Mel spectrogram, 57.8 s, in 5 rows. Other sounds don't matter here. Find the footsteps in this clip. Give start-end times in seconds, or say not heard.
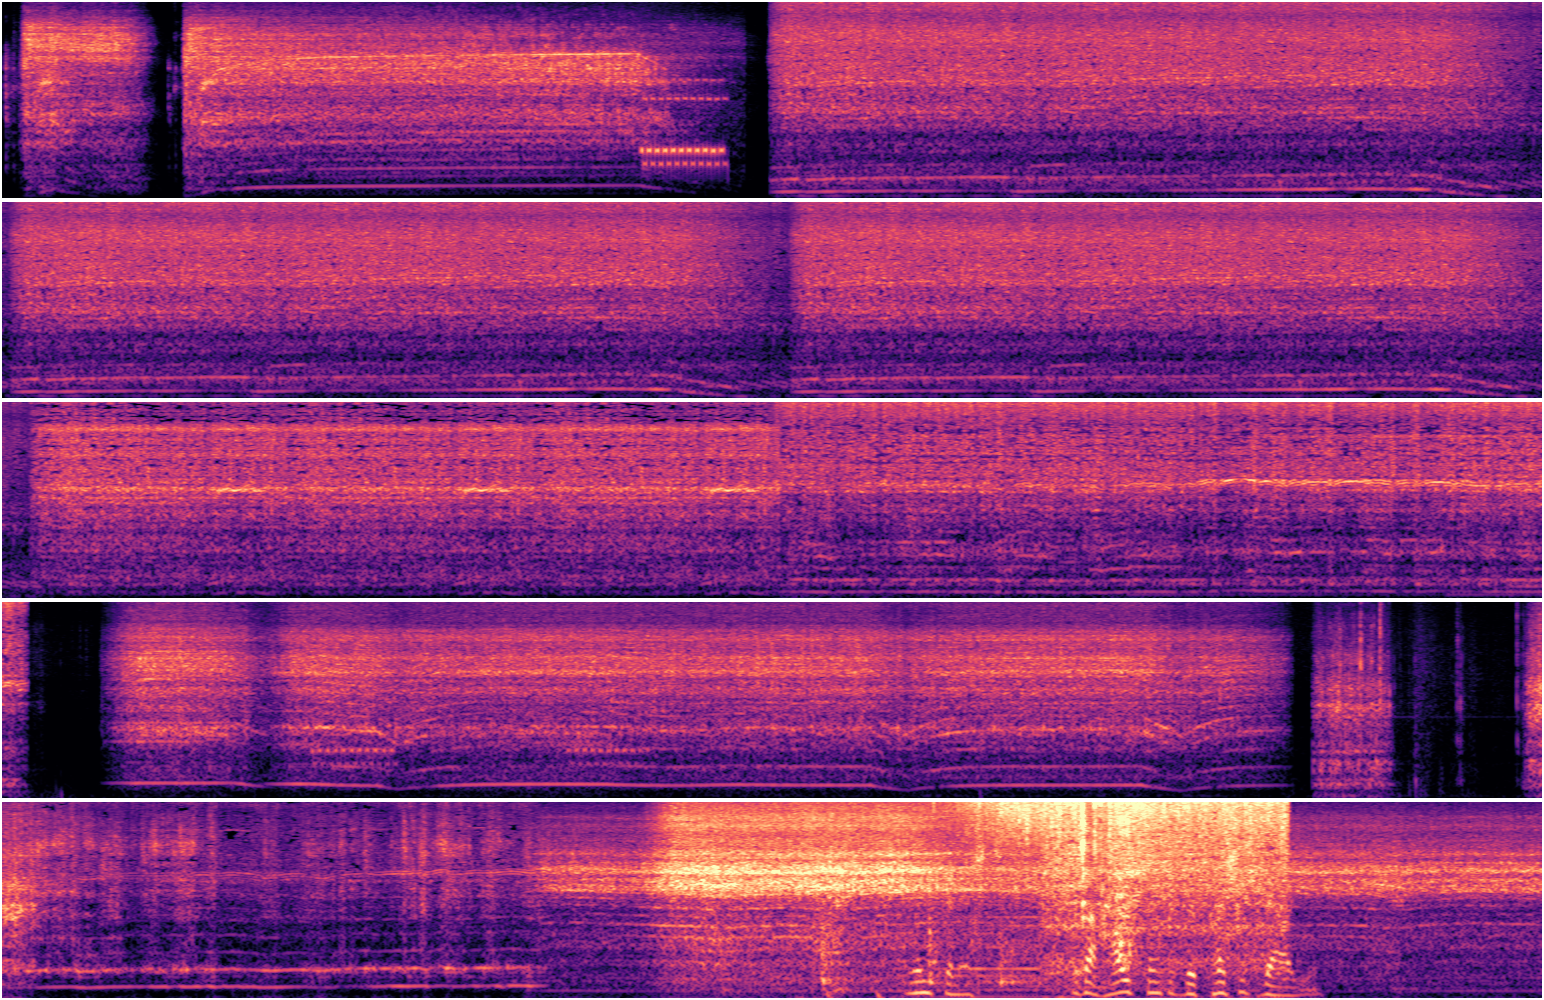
not heard.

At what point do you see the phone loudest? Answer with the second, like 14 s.
5 s.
